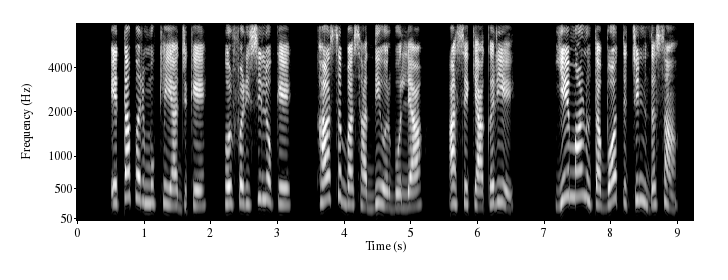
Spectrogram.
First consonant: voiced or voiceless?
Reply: voiceless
